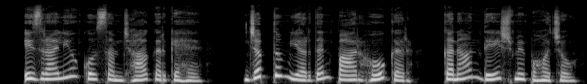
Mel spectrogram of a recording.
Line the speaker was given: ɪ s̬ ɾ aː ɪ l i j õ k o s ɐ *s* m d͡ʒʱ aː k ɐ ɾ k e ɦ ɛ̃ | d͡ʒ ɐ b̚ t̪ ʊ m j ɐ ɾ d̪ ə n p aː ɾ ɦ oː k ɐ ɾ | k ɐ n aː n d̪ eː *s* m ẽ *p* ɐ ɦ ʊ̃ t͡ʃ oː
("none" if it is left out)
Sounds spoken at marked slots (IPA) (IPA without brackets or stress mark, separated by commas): none, ʃ, p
